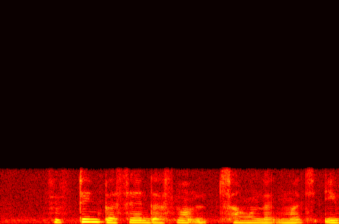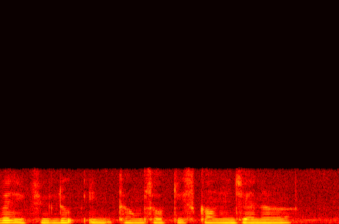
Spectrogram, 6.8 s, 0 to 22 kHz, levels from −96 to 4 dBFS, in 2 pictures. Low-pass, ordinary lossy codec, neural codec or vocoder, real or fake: 5.4 kHz; none; codec, 16 kHz, 6 kbps, DAC; fake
